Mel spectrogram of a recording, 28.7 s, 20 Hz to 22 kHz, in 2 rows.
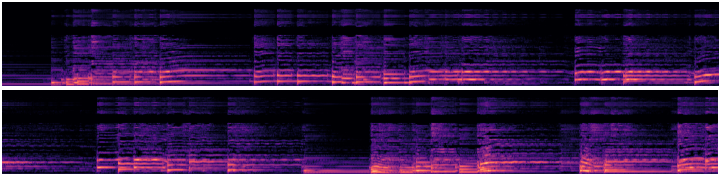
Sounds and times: Strum: 0.0s - 28.6s.

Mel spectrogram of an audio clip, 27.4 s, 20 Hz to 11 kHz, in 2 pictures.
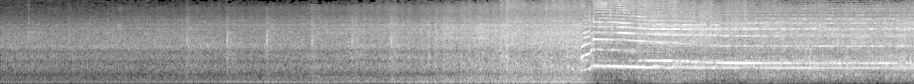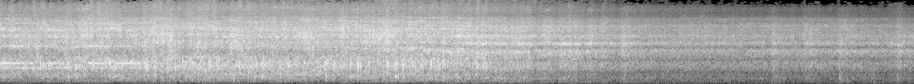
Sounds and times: Train: 0.0s - 27.4s.

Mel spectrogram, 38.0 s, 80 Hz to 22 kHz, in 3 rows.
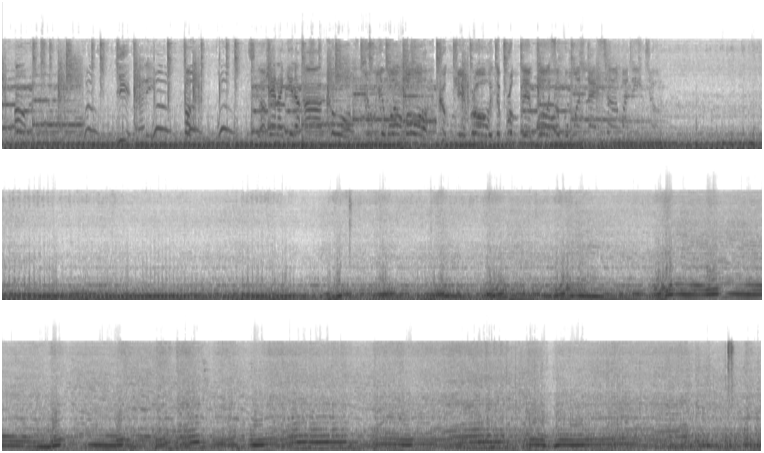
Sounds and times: Music: 0.0s - 11.2s.

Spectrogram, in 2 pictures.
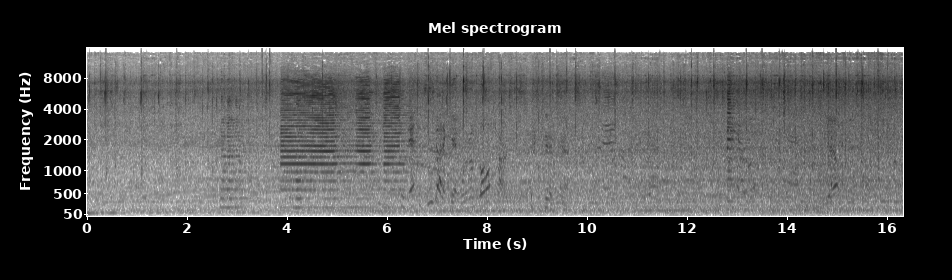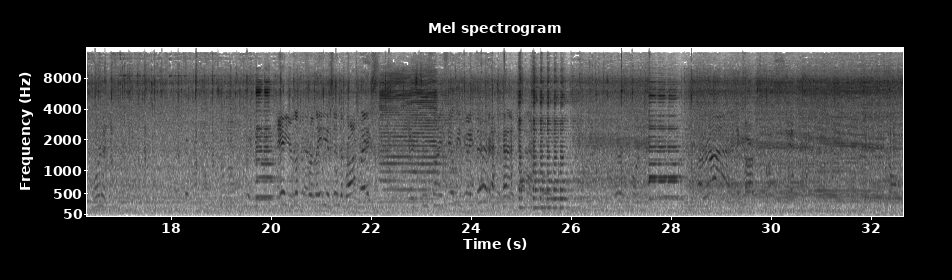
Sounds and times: Car: 0.0s - 32.6s
Truck: 0.0s - 32.6s.

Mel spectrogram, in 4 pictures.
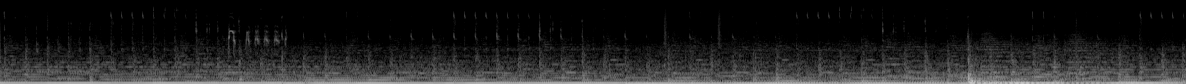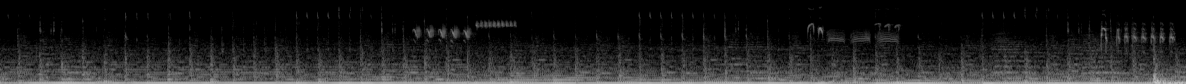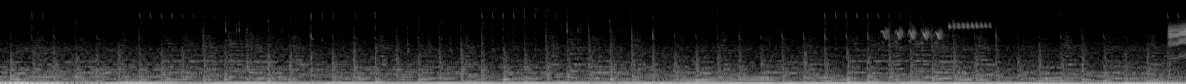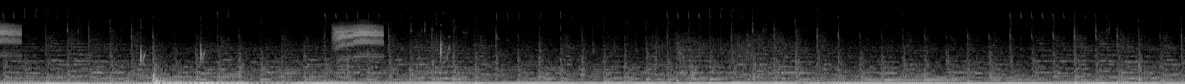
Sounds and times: Music: 0.0s - 47.4s.

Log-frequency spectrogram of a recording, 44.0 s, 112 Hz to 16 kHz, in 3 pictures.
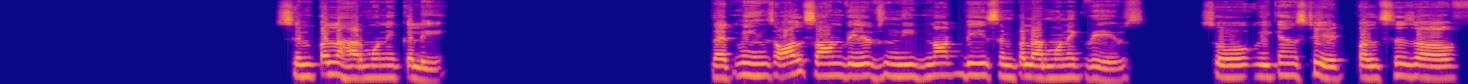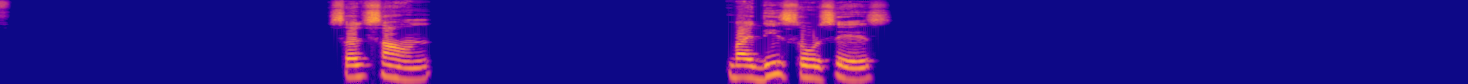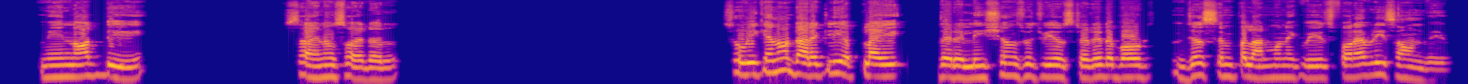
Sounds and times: Speech: 2.8s - 4.5s, 7.2s - 11.4s, 12.0s - 14.8s, 18.0s - 19.0s, 22.0s - 23.6s, 29.8s - 30.8s, 32.2s - 33.4s, 36.6s - 43.9s.

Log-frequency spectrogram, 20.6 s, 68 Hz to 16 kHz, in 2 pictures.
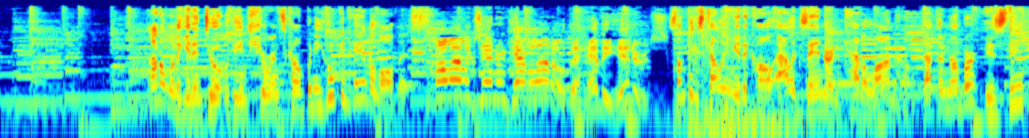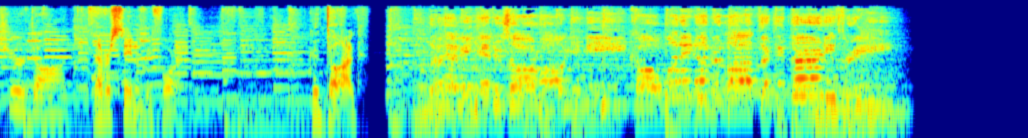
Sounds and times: Music: 0.0s - 19.4s
Speech: 1.5s - 12.1s, 13.4s - 14.0s.

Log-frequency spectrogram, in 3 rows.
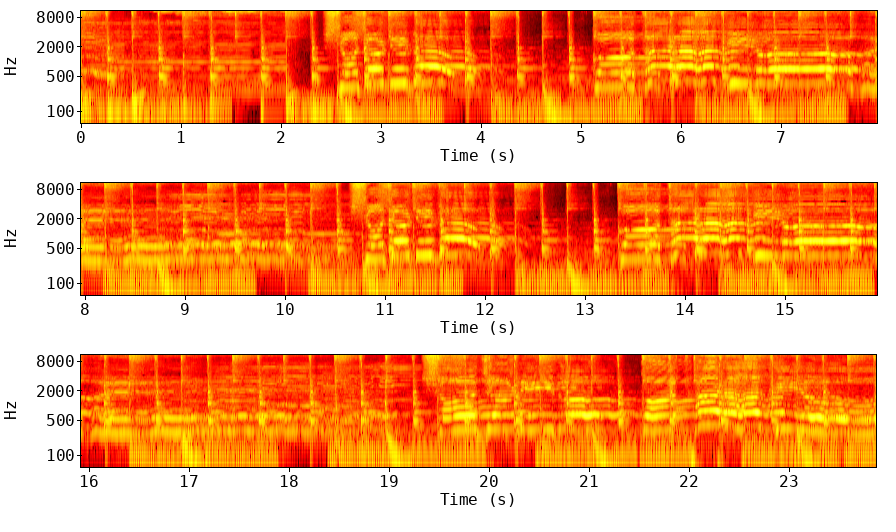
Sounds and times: Sad music: 0.0s - 23.8s.

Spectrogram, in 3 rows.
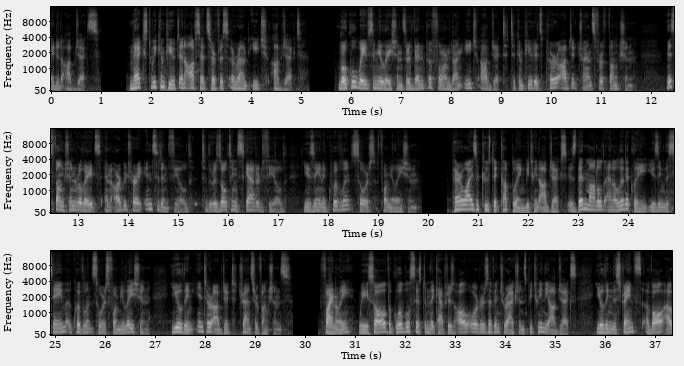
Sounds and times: Speech: 0.0s - 11.7s, 12.3s - 19.9s, 20.5s - 37.3s.

